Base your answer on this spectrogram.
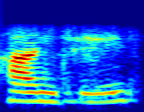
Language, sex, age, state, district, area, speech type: Punjabi, female, 30-45, Punjab, Rupnagar, urban, conversation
